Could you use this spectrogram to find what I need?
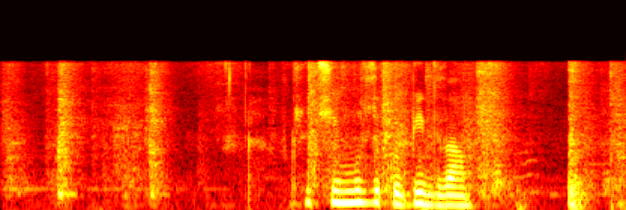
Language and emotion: Russian, neutral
